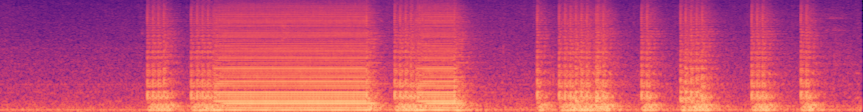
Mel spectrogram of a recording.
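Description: Simulated Ferranti Pegasus loudspeaker output from the Pegasus simulator as it computes prime numbers: a steady electronic note starting about a second and a half in and holding for about three seconds, then a string of short notes.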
